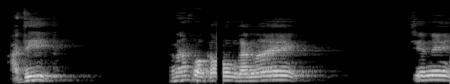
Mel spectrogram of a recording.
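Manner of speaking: put-on high, loud call to a child; a caring teacher shouting from the bus door. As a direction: call the boy over to the bus. Teacher calls to left-behind boy.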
